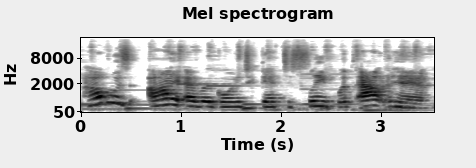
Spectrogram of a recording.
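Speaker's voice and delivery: ordinary delivery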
